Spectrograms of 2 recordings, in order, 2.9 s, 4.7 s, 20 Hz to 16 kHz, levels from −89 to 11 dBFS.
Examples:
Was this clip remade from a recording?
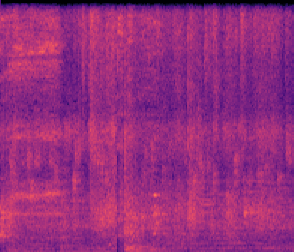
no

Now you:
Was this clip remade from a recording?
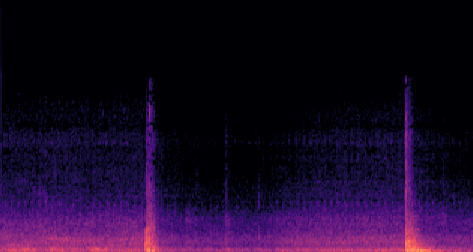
no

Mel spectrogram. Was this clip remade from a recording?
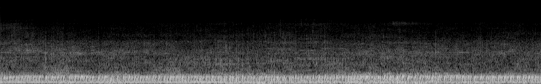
yes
